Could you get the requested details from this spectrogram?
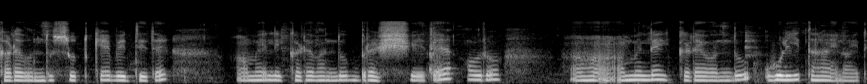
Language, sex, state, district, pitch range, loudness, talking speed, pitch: Kannada, female, Karnataka, Dharwad, 190-205 Hz, -18 LUFS, 125 wpm, 195 Hz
